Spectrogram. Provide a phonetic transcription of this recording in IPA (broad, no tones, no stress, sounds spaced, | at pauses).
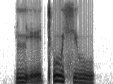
lʲ ḛ tʼ u sʲ u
